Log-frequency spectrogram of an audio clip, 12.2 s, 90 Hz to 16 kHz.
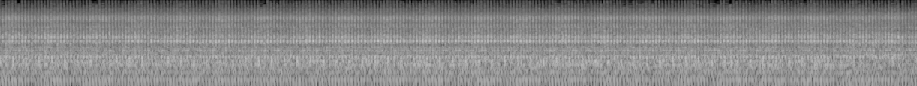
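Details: Land Rover Defender 200Tdi diesel at warm idle after new power steering pump fitted: even steady clatter, no rattle; new pump cured it.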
